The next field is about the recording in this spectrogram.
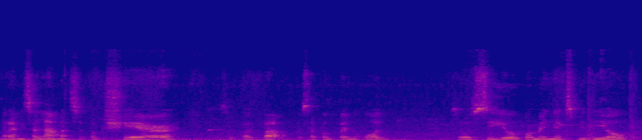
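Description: Amid noticeable background noise and audible room echo, a man talks at a fairly slow pace and medium pitch in a flat monotone. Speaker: small food business owner and vlogger. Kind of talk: casual vlog. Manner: halting, with many fillers.

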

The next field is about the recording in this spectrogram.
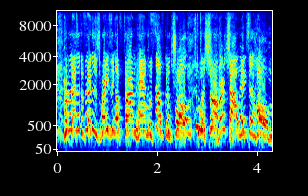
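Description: Over noticeable background noise, a man shouts in an extremely high pitch with lively intonation. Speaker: slam poet. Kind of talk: spoken word poetry performance. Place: stage. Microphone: handheld.

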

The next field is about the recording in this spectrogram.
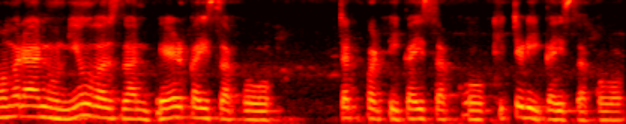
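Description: This is a woman with a normal speaking voice. Her pitch is fairly low and her intonation fairly even. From Gujarat, Jamnagar (Saurashtra). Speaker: cooking channel host. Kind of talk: live cooking tutorial. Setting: home kitchen, live stream.

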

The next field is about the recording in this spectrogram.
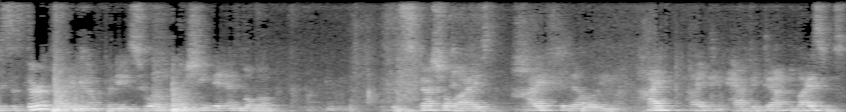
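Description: There is noticeable background noise and audible room echo as a man speaks. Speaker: presenter. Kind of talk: presentation. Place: hall. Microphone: pa.

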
